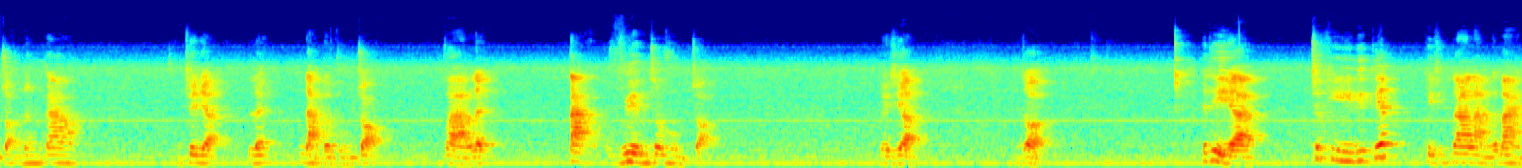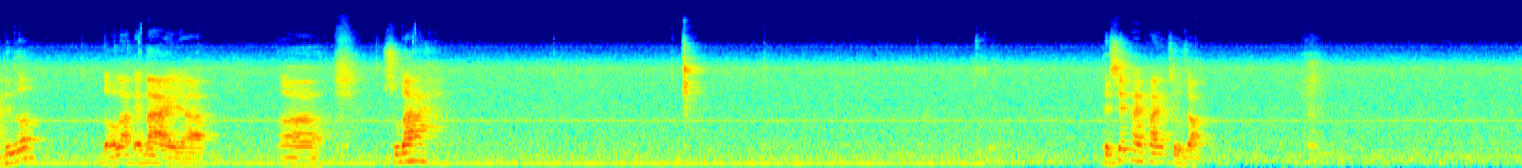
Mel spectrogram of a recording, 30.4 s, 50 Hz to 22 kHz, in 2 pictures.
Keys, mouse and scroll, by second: 13.7 ctrl+alt+w, 15.2 click, 17.1 click, 19.1 click, 19.4 double click, 20.7 click, 21.1 click, 22.5 click, 25.0 click, 27.1 click.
